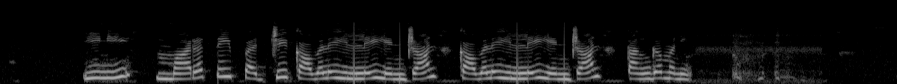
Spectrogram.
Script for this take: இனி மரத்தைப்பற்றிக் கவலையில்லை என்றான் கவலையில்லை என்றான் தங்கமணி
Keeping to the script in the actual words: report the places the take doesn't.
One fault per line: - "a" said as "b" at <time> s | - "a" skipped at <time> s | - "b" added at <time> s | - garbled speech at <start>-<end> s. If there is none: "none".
none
